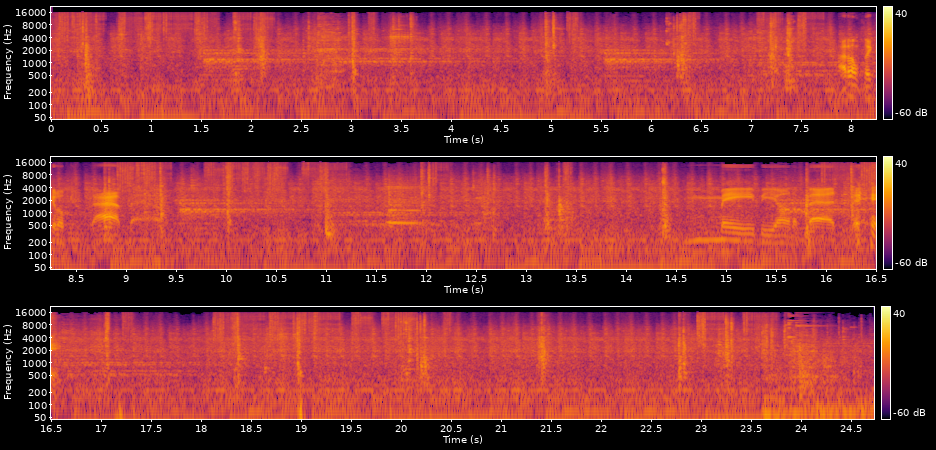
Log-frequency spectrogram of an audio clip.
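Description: Metal parts clank and rattle as an engine is being repaired.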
